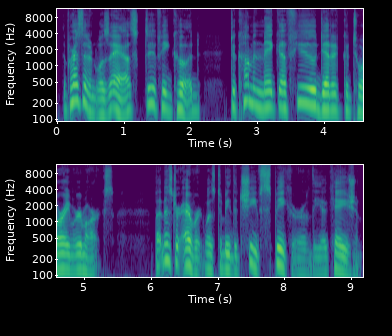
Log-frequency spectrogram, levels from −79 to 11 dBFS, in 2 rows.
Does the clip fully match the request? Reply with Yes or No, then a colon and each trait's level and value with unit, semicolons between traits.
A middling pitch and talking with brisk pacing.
No: medium, 145 Hz; average, 175 wpm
